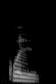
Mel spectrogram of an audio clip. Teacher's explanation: Huruf kaf harus dipantulkan dengan jelas ketika dibaca. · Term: qalqalah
